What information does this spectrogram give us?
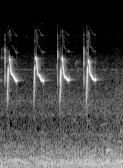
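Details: Four sharp, high, downward-sliding notes, spaced about half a second apart, from a male olive-backed tailorbird singing the 'tembakan panjang' variation, captured with a Samsung phone as a master recording for training birds.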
